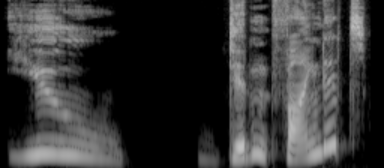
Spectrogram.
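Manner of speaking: can't believe it isn't there; stunned disbelief. Acted.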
